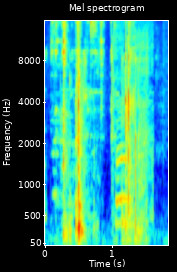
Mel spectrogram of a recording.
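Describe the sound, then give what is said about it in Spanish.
Keys jangle and clatter in two bursts, metallic, with door-handling knocks mixed in, picked up through a call participant's unmuted microphone. “Mutea tu micrófono, por favor, porque está, la puerta todo Lo vamos a tener que silenciar.”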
